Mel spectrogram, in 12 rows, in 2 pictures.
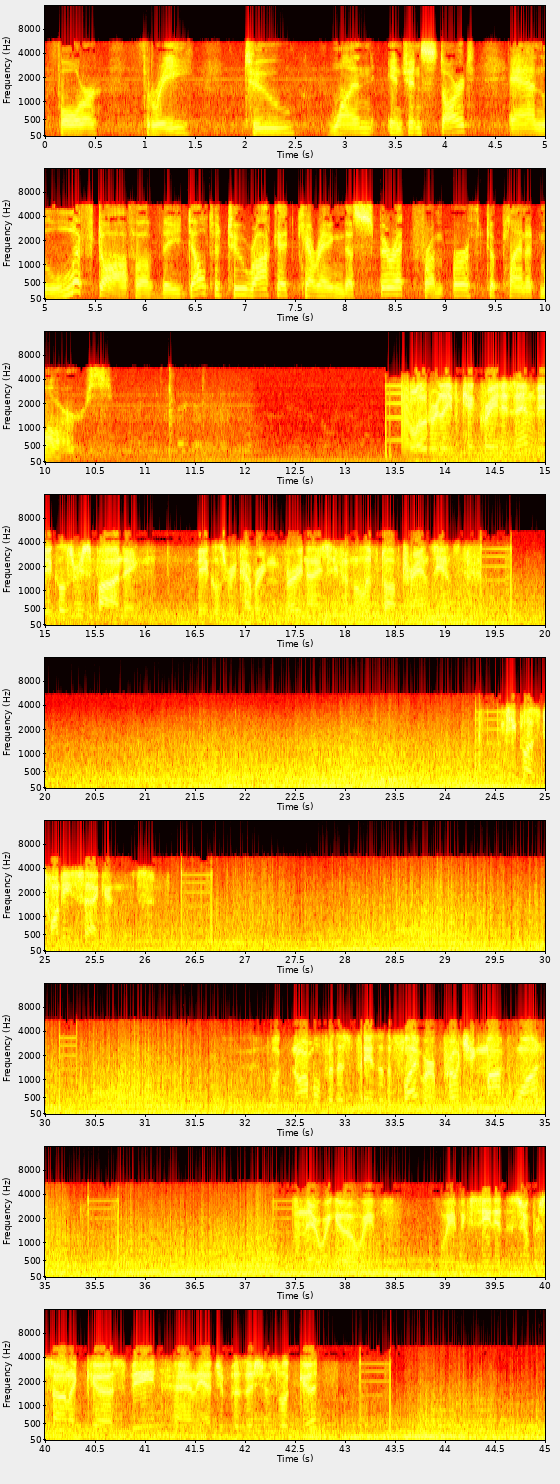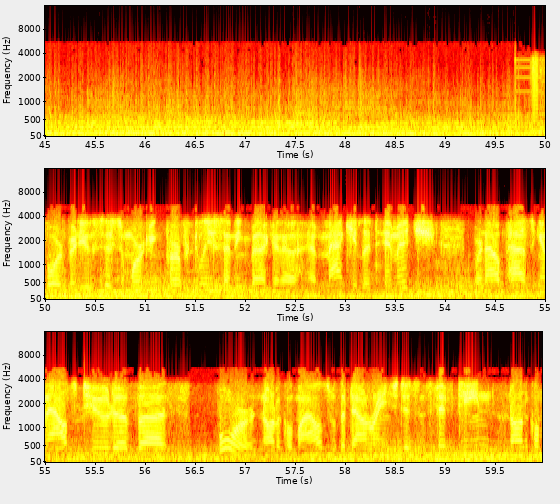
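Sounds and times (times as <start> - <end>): deep rocket rumble: 0.0 - 59.9.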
